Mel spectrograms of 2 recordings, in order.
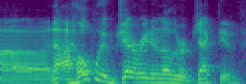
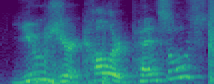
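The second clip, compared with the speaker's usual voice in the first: much higher, slower teasing repeat of the line; high mock voice; 11 semitones higher, slower than usual. Streamer mockingly echoing a viewer's tip in a high voice. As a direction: parrot the advice back in a high, slowed put-on voice.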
